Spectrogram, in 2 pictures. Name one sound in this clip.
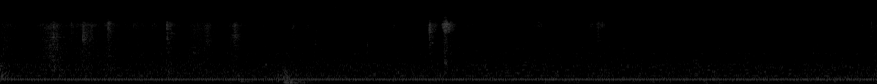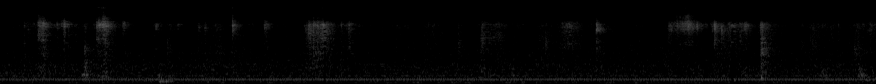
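A fabric strap rustles and velcro rasps as a wrist is wrapped.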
